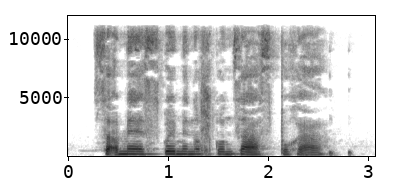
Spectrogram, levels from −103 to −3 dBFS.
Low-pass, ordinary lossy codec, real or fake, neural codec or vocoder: 10.8 kHz; MP3, 96 kbps; fake; vocoder, 44.1 kHz, 128 mel bands every 512 samples, BigVGAN v2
